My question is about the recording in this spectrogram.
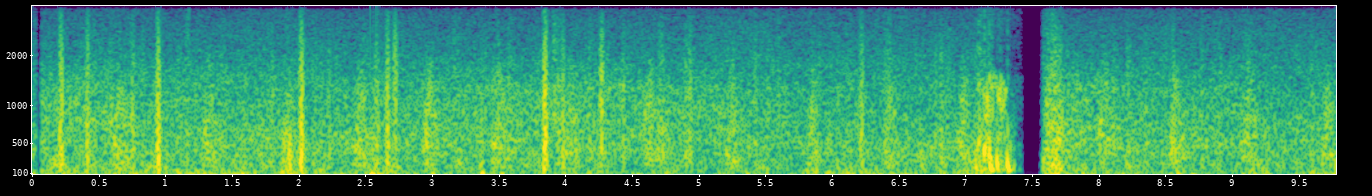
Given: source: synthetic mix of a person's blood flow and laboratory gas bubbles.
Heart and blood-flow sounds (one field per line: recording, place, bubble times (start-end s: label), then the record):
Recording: Doppler ultrasound of blood flow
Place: subclavian vein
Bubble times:
7.04-7.42 s: bubbles
From the record:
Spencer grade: 1 (occasional bubble signal discernible with the cardiac motion signal, with majority of cardiac periods free of bubbles)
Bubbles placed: anywhere in the cardiac cycle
